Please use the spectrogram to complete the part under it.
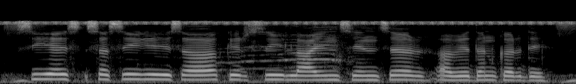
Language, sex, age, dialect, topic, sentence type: Magahi, male, 18-24, Northeastern/Surjapuri, agriculture, statement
